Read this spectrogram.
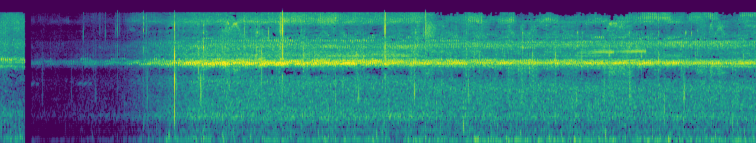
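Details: Grass insects by the Deudeul River at Nampyeong in late September: a steady high ringing drone in layered pitches, with a softer shimmer above it and scattered sharp ticks, after a short quiet start.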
